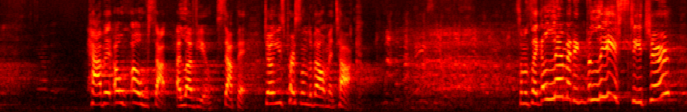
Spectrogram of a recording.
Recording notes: a keynote speech I gave during the Growth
